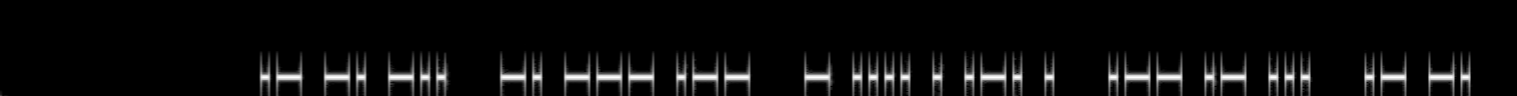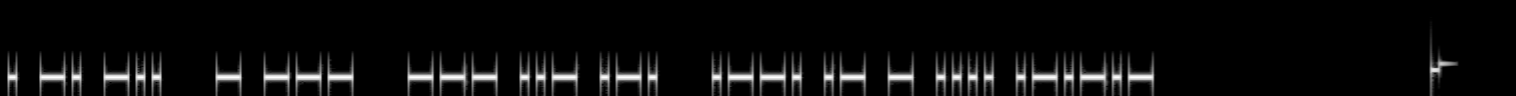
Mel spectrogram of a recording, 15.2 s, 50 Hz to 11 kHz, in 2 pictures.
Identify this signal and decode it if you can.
Morse code, heard as a keyed tone, about 28 wpm, 700 Hz. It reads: AND NOW THERE WAS AN END TO OUR PATH.
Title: Sentences from Top 1400 Words 30wpm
